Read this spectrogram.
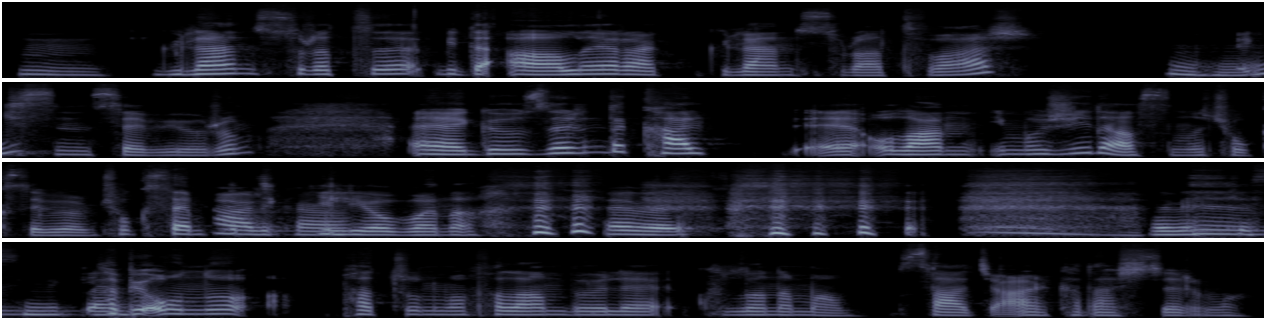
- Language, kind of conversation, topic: Turkish, podcast, Mesajlaşırken yanlış anlaşılmaları nasıl önlersin?
- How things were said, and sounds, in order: other background noise; static; tapping; chuckle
